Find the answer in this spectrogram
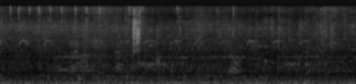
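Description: Open-air ambience: a steady low rumble with faint, indistinct voices in the background, and a quick run of short high chirps at the very start.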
